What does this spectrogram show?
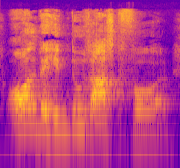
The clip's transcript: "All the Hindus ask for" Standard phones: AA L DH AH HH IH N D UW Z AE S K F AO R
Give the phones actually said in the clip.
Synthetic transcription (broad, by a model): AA L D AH HH IH N D UW Z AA S K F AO R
